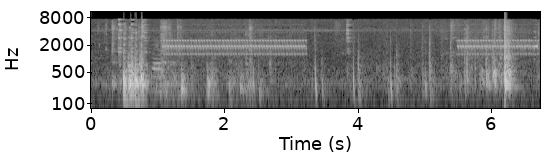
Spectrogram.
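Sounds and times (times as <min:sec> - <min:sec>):
voices: 0:00.7 - 0:03.2, 0:05.5 - 0:06.7
telephone ringing with electronic trills: 0:01.0 - 0:03.2, 0:05.5 - 0:06.7.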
